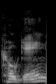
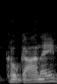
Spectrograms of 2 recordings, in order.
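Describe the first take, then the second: First: The name is said in an English-style way. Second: The name is said in a Japanese-style way. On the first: The speaker calls it wrong. "most of people believe that Keith's last name was pronounced Kogain" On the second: The speaker calls it right. "even though it would be Kogane, because uh, again, it's a Japanese uh, surname"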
